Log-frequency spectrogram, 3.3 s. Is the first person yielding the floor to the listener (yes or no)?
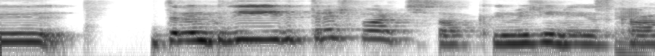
no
